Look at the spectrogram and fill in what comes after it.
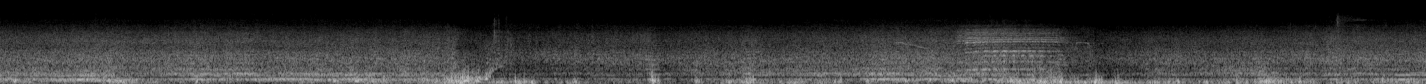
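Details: Honey bees buzzing at a hive entrance on a sunny February day, GoPro Hero 7 Black less than a foot away; constant low hum of wings, interrupted by a loud goat bleat partway through and a few knocks.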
